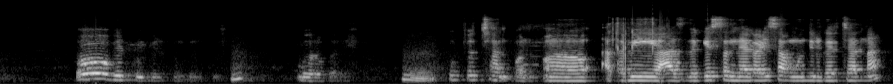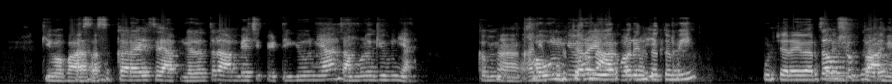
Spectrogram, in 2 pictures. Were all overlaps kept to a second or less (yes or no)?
no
